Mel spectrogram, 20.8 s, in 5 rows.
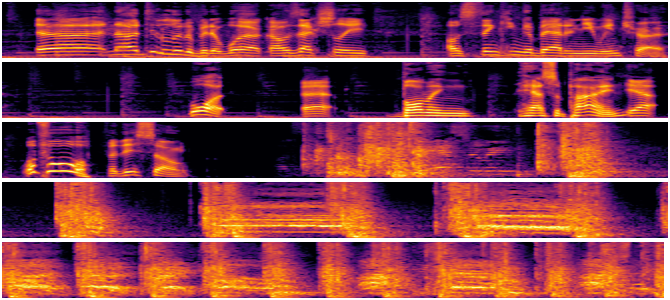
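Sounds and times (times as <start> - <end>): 
speech: 0.2 - 4.2, 5.3 - 9.6
crowd chanting and shouting in a sports team's change rooms: 11.8 - 20.7.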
